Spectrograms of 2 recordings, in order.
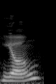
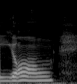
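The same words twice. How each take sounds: First: The pitch rises at the end of the word. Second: The pitch stays level throughout the word. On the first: "some would rise at the end" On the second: "some words would like be flat"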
